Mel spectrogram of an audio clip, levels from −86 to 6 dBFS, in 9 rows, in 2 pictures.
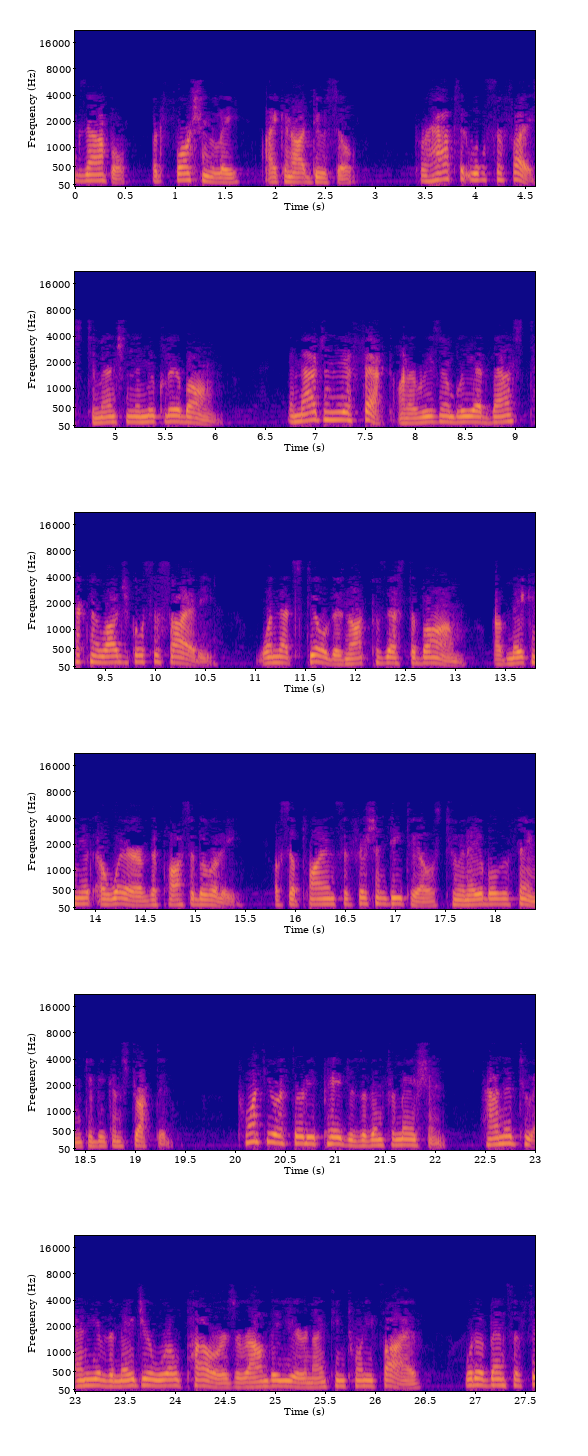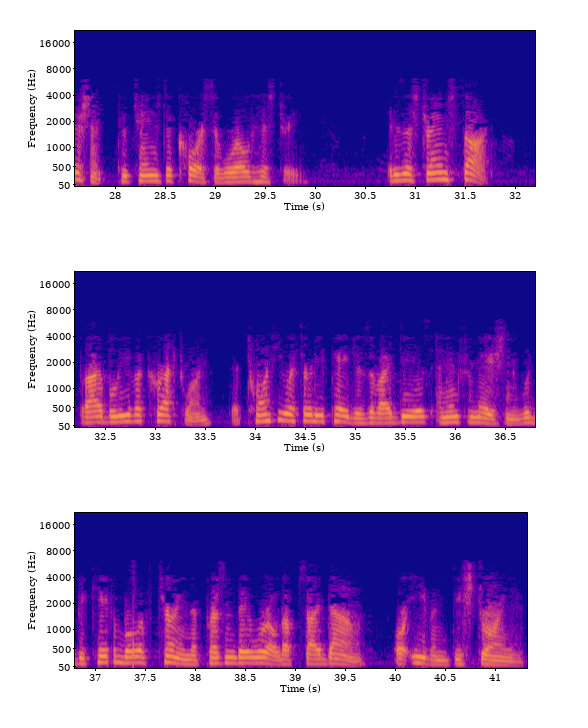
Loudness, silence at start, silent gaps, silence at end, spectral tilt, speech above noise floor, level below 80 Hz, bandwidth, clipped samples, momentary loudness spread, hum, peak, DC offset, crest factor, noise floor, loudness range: -24 LUFS; 0 s; none; 0.05 s; -10 dB/octave; 42 dB; -56 dBFS; 6 kHz; under 0.1%; 9 LU; none; -6 dBFS; under 0.1%; 18 dB; -65 dBFS; 3 LU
